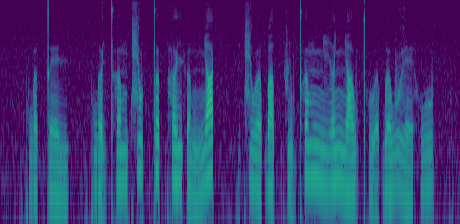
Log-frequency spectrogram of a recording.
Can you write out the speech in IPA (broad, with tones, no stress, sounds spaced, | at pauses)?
k w ə˨˩ t̚ t̪ e˨˩ j | k w ə̰˧˨ j t̪ʰ ə˧ m t͡ɕ u˦˥ t̚ t̪ ə˦˥ t̚ h ə˧ j ʔ ə˧˩ n ɲ a˦˥ k̚ | t͡ɕ u˨˩ ə̯ ɓ a˨˩ t̚ f ḭ˧˨ w t̪ʰ ə˧ m ɲ i˨˦ ə̯ ɲ a˨˦ w t̪ʰ ṵ˧˨ ə̯ ɓ ə˨˦ w ɣ e˨˩ h w u˦˥ t̚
